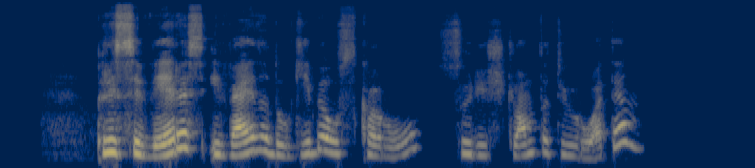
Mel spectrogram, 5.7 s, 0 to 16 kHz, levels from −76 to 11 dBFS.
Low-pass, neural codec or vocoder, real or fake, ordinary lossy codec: 14.4 kHz; none; real; AAC, 64 kbps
